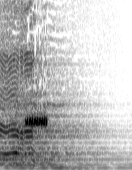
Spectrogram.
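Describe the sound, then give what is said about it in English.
A quiet cricket, using a leaf as a megaphone-like baffle to sound like a loud cricket, gives one brief, high, buzzy chirp made of rapid pulses, over a steady low tonal hum that lingers and slowly fades after the chirp ends. “And here, Ritik has found a quiet cricket pretending, using this leaf megaphone thing to disguise itself as a loud one.”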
